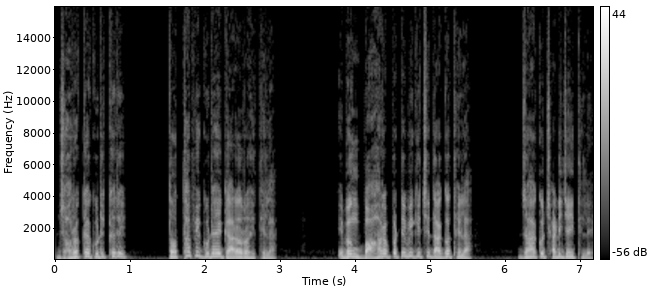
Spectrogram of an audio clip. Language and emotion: Odia, fearful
